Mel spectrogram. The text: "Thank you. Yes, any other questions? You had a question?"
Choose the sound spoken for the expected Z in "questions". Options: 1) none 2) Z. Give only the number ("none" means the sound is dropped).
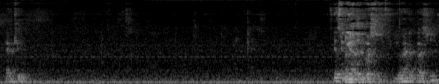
1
